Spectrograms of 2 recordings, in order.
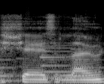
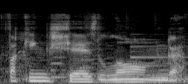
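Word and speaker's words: chaise longue: not quite a sofa they call it a shar's lounge oh yeah yeah and it's a shar's long people it's a long chair it's a sh long and they've spelled the they' missed the O in the U round and it cuz they think of the lounge chairs is shes long as the thing and that drives nuts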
